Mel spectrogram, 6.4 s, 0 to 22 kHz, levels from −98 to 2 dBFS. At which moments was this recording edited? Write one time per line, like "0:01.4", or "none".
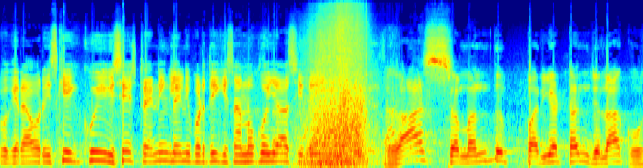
0:03.4

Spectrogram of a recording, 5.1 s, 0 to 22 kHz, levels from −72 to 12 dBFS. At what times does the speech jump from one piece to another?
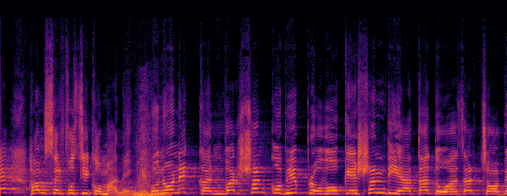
0:01.5

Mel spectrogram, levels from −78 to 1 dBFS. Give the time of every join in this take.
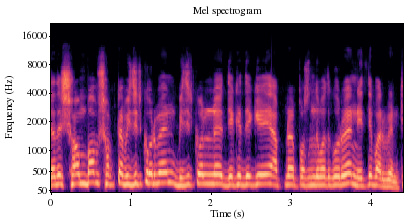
none

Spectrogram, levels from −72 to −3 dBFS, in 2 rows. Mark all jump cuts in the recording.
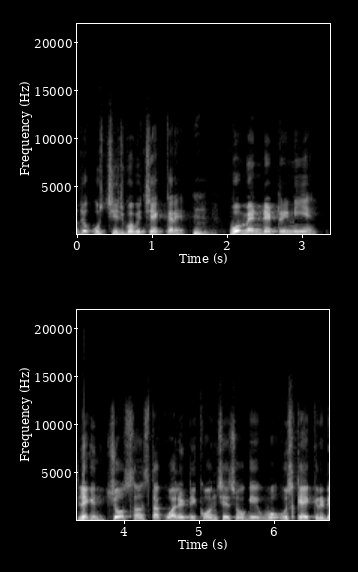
0:03.2

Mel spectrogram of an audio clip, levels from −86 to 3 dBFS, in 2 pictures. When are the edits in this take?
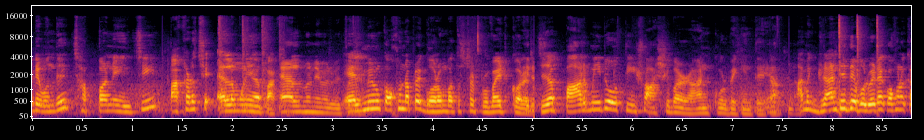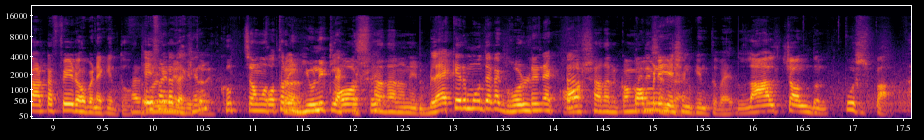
0:01.3
0:05.0
0:07.5
0:09.9
0:12.7
0:15.8

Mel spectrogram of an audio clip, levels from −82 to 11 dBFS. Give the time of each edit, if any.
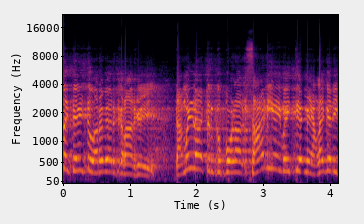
none

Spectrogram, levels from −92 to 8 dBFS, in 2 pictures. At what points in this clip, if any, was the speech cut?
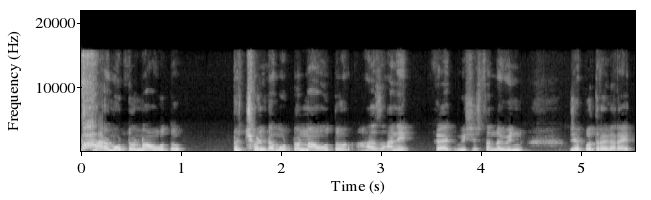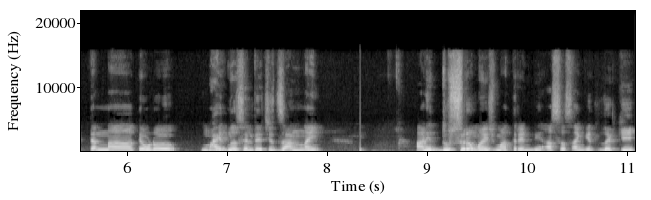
0:08.3

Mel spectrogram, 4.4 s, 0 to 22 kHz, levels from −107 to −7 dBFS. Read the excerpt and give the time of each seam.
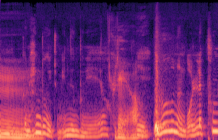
0:03.0

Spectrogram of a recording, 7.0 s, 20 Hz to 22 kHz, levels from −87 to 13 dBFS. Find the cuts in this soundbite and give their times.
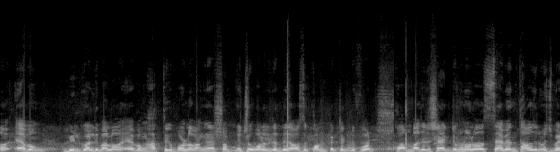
0:04.9

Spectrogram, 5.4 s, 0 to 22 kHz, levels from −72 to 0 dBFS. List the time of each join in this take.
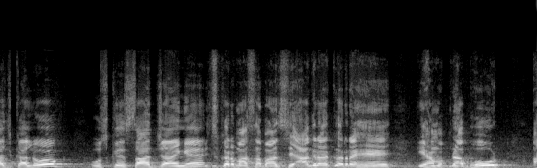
0:02.1

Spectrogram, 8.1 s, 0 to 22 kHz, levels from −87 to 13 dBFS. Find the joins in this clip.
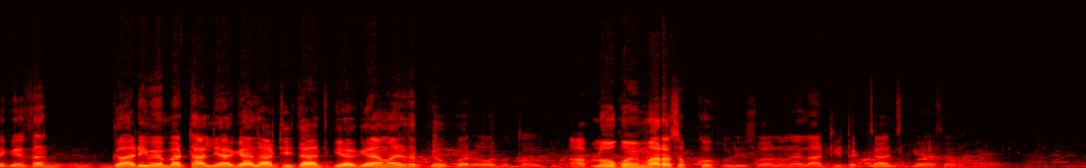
none

